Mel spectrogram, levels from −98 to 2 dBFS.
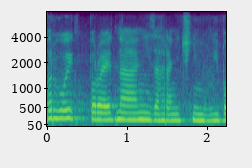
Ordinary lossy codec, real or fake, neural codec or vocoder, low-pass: Opus, 24 kbps; real; none; 7.2 kHz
